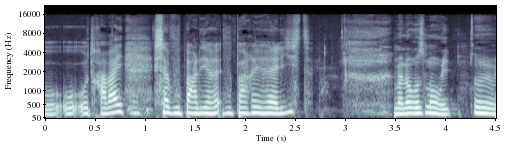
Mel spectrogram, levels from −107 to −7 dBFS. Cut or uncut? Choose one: cut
